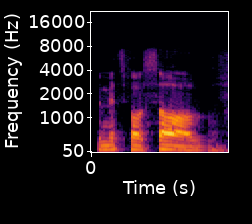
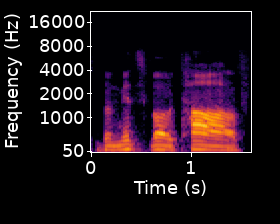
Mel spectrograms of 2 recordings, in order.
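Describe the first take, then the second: First: It is said with an Ashkenazi pronunciation. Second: It is said with a non-Ashkenazi pronunciation.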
